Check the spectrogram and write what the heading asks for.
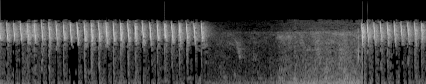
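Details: White-eye (pleci) training masteran: a fast, evenly repeated high chattering trill, broken by a short quiet pause with faint low background noise, then resuming.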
